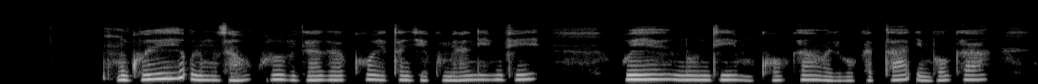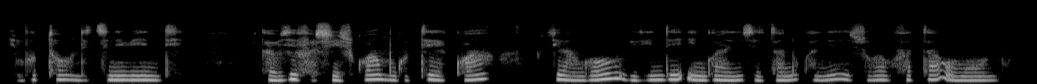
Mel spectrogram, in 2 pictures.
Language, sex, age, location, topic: Kinyarwanda, female, 18-24, Kigali, health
